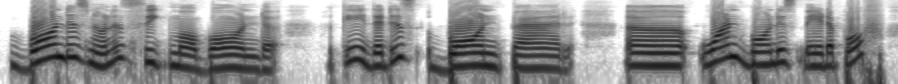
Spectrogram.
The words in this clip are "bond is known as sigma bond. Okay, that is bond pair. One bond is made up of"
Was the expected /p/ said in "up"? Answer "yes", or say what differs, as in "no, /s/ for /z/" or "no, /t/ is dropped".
yes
